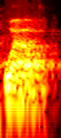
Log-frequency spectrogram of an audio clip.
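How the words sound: The final r sound is dropped entirely. "aquí pronuncian well"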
